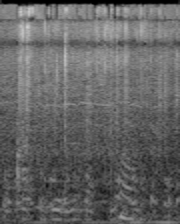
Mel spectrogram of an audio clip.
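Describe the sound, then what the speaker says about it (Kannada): Cumin and mustard seeds sizzling in a generous amount of hot oil, a steady close crackle and hiss with small pops, for a Karnataka-style vegetable dish. "ಸೊ ಫಸ್ಟ್ ಎಣ್ಣೆನ ಇಲ್ಲಿ ಜೀರಿಗೆ ಸಾಸಿವೆ ಹಾಕ್ರಿ"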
